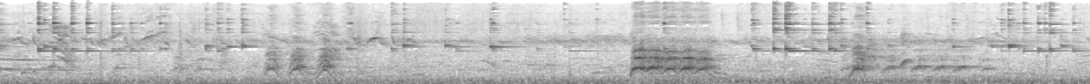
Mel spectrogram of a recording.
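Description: Cow bells clink and jingle steadily in the courtyard of a farmhouse beside the rice paddies of Prenang, Cambodia, in the morning, while waking dogs bark in a few short, loud bursts, with faint animal sounds in the background.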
